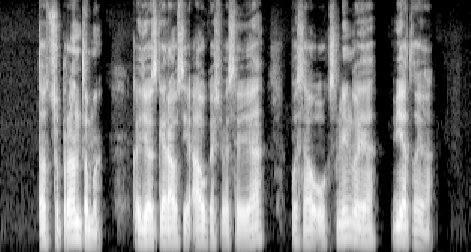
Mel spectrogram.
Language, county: Lithuanian, Vilnius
